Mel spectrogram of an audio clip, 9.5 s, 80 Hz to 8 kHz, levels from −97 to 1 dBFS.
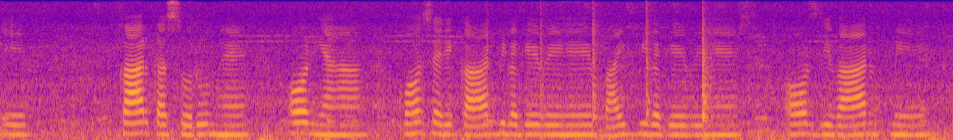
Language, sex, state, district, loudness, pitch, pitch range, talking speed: Hindi, female, Uttar Pradesh, Budaun, -24 LUFS, 200 Hz, 195-210 Hz, 150 wpm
